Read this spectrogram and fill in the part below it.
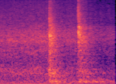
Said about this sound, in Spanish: Ahí va el torilero, vamos a oír los sonidos que se generan en la puerta de Toriles de la Malagueta.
